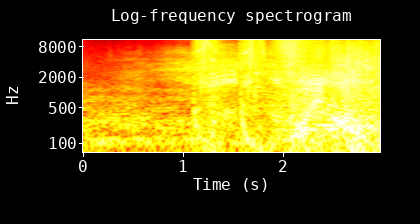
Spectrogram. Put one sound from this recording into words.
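A soft magical whoosh swells and rustles.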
